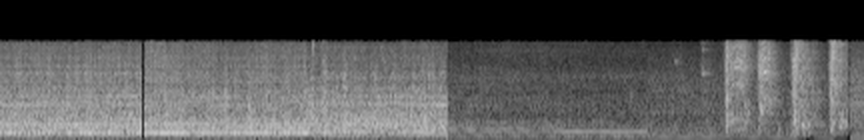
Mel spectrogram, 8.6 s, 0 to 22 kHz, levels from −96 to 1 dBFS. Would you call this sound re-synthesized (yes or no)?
no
